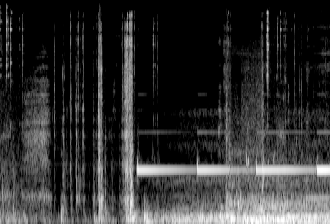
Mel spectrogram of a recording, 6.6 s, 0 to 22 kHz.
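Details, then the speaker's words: Second-generation Chevrolet Lumina with 82k miles, almost all original, brought in for running issues, cold April morning: keys jingle, the engine catches at once and settles into a quiet, steady idle with a chime and the air coming on; normal start and idle. "Fires right up. The air comes on."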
